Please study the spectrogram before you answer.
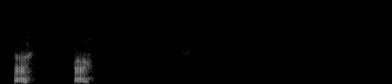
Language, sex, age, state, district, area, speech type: Manipuri, male, 18-30, Manipur, Senapati, rural, conversation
